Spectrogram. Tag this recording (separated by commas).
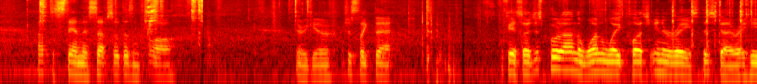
Speech, inside a small room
